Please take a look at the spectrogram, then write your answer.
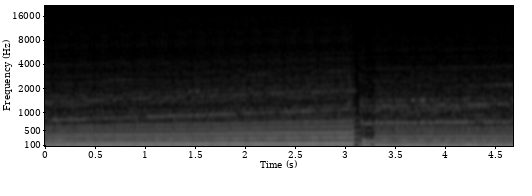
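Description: A car engine in the game My Summer Car revs hard under acceleration as a steady, loud drone with climbing harmonics, then a brief gear-shift dip near the end before the revving picks up again, with no talk over it.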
